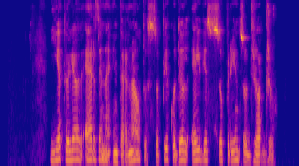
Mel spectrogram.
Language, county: Lithuanian, Telšiai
